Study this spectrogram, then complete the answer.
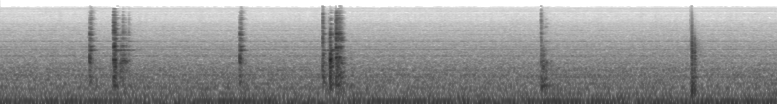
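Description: Plastic cups clack softly against a counter.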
